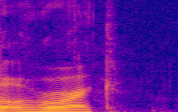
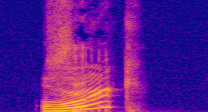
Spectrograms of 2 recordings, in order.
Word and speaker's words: O'Rourke: You add you're adding a syllable. – Where? O'Rourke? – You say...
